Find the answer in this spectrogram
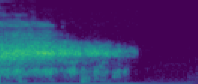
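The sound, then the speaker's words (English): A deep, faint exhale during guided relaxation breathing, a single breathy, airy release that trails off and fades to silence within about a second. “One last time, breathing in all the way from the soles of your feet, pulling that air up all the way to the top of your head. And exhale.”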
